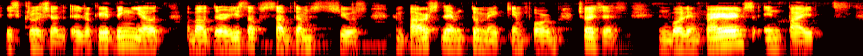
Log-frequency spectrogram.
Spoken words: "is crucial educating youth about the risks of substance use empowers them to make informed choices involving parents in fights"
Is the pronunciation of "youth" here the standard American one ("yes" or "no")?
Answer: no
